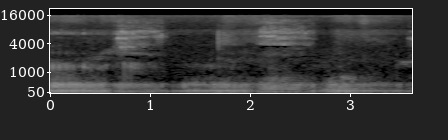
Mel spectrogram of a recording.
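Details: Grey domestic cat purring loudly up close indoors: a steady low rumbling purr in cycles, each inhale and exhale phase about half a second to a second long, with faint soft rustles above.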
